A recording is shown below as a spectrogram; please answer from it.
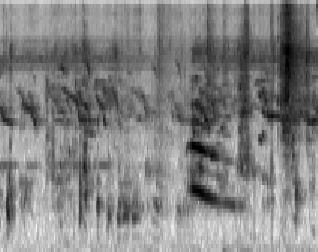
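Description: Chickens on a farm in Mindoro, Philippines, clucking in short, scattered calls that come and go at moderate distance, with a sharper squawk or two toward the end against quiet rural background.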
